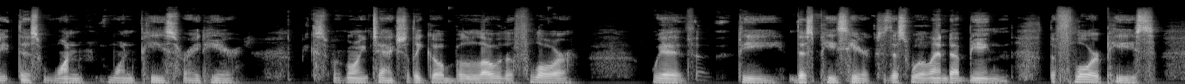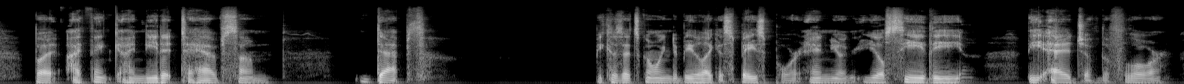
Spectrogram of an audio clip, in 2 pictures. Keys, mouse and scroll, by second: 1.4 click, 4.5 middle click, 5.5-8.1 middle drag, 12.4-13.4 middle drag.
